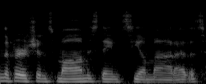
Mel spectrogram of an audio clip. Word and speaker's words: Xiomara: I'd have to work in a Jane the Virgin reference because Jane the Virgin's mom is named Xiomara. That's how I know how to pronounce her name correctly.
